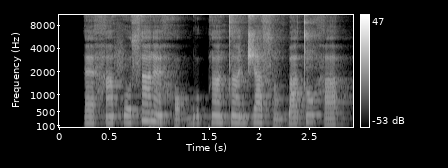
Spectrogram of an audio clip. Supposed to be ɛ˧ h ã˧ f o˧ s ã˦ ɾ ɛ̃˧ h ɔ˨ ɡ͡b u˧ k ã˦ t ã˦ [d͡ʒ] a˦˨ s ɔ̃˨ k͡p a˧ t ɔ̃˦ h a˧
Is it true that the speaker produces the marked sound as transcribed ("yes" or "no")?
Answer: yes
